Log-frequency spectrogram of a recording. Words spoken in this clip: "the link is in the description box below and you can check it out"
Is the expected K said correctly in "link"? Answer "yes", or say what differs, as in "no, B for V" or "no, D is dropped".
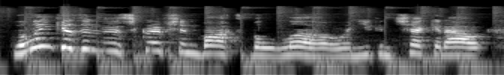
yes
